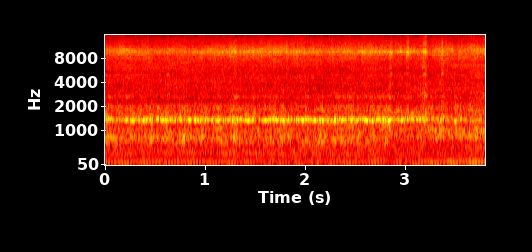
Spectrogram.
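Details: Renault Clio 172 at idle: even idle with a thin, constant-pitch scraping metallic grinding near the timing belt area, also present when running; something rubbing at the engine front, cause suspected, not confirmed.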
